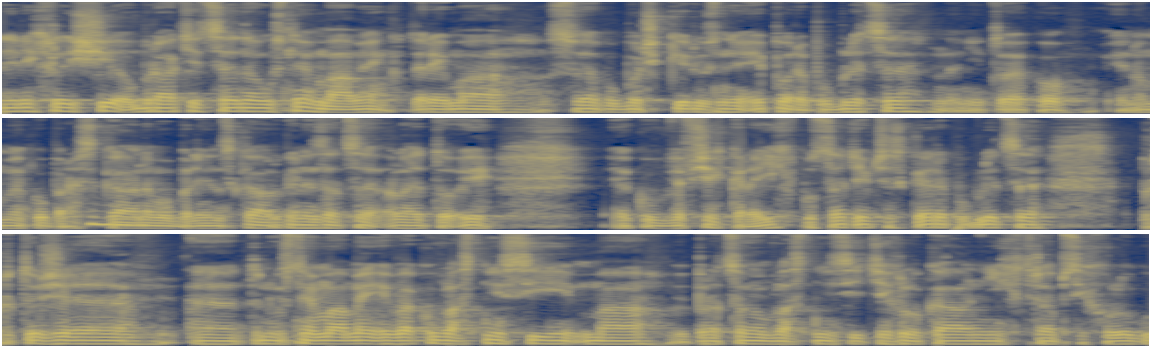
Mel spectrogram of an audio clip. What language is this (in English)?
Czech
